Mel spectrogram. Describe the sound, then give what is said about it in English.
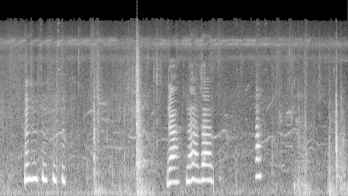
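Cows being herded from the fields back into the house: short, rhythmic bursts of calling voices urge the animals along, with scattered hoof clops and shuffling between the calls. “I need to go and get the cows back into the house.”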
